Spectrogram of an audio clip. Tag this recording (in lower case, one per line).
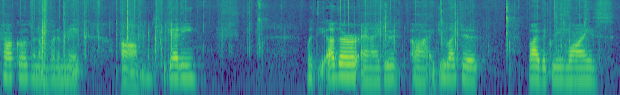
crumpling
speech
